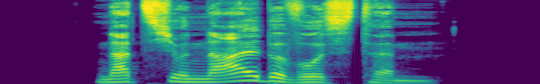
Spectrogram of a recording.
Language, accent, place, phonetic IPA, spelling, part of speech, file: German, Germany, Berlin, [nat͡si̯oˈnaːlbəˌvʊstəm], nationalbewusstem, adjective, De-nationalbewusstem.ogg
- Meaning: strong dative masculine/neuter singular of nationalbewusst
